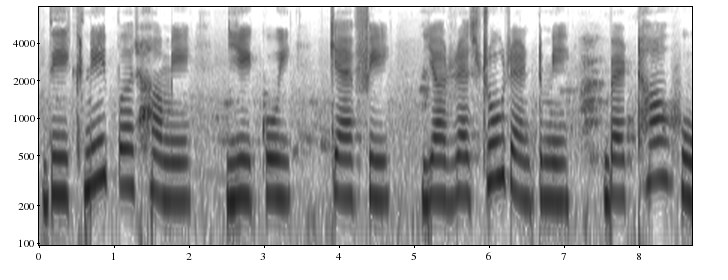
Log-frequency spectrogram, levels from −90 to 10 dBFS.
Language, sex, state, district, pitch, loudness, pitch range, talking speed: Hindi, male, Punjab, Fazilka, 235 Hz, -13 LUFS, 220-255 Hz, 75 wpm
